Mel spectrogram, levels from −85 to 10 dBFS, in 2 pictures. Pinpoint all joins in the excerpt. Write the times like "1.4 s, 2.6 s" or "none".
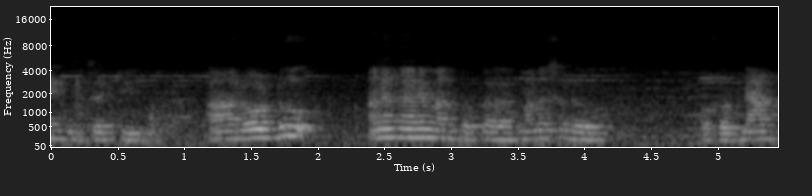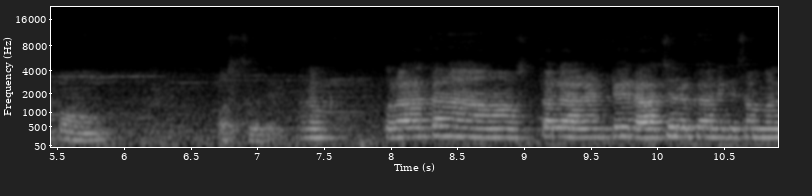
7.4 s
